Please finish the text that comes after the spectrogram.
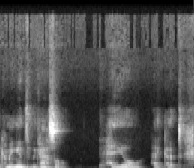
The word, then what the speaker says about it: Hecate: Hecate, actual proper name Hecate, Greek goddess of witchcraft, but always pronounced in Shakespeare Hecate.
